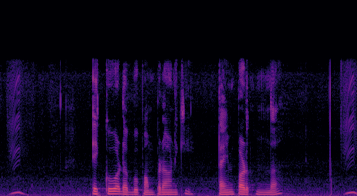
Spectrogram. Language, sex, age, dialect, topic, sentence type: Telugu, male, 18-24, Utterandhra, banking, question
